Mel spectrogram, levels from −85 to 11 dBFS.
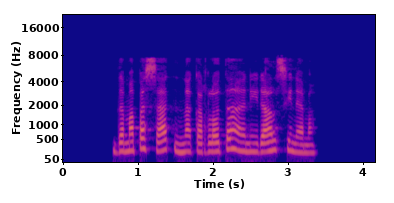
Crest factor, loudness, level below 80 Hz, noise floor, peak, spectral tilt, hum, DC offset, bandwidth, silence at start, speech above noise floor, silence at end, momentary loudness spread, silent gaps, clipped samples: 18 dB; -31 LUFS; -78 dBFS; under -90 dBFS; -14 dBFS; -3.5 dB/octave; none; under 0.1%; 8.4 kHz; 0.7 s; over 59 dB; 0.8 s; 9 LU; none; under 0.1%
